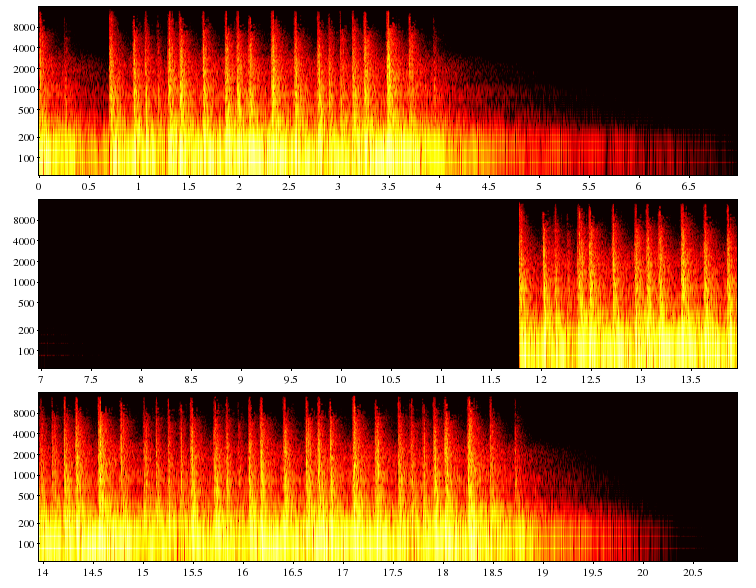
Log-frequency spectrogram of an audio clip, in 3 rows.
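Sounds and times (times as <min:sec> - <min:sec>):
taiko drums: 0:00.0 - 0:05.2, 0:11.8 - 0:19.6.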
